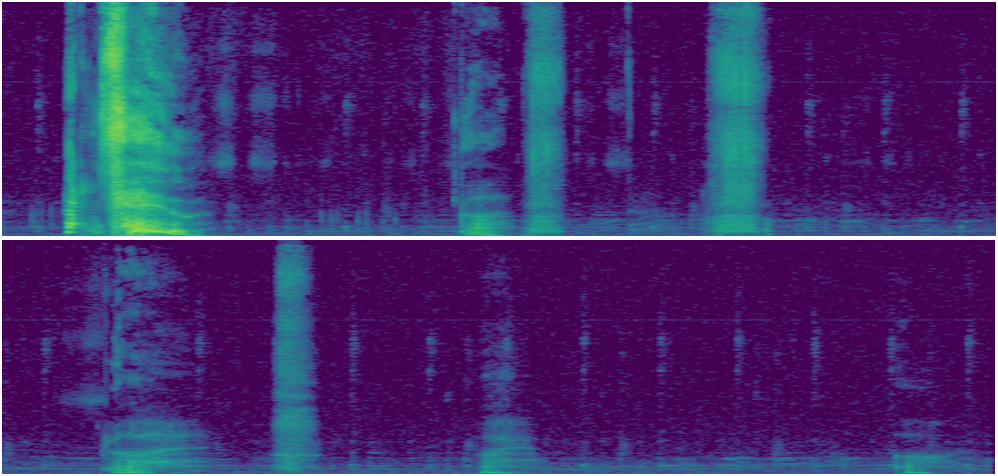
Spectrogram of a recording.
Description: Just some sneezes for y’all no talking.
